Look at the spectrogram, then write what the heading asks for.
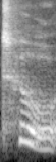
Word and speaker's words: tulle: This stuff is called tulle. That's spelled T-U-L-L-E.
